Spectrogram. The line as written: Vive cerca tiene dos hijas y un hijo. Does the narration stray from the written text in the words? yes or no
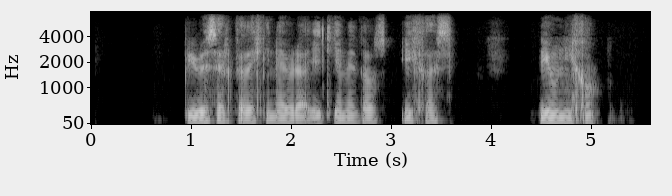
yes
